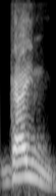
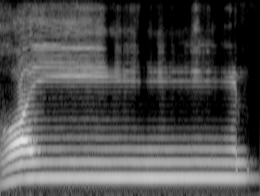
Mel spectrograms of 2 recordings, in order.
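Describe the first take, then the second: First: The vowel is said without a long stretch. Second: The vowel is stretched out for three beats. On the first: The speaker calls it wrong. "আমি এটা কি ভুল বলেছি?" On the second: The speaker calls it right. "তিন আলিফ টান হবে।"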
